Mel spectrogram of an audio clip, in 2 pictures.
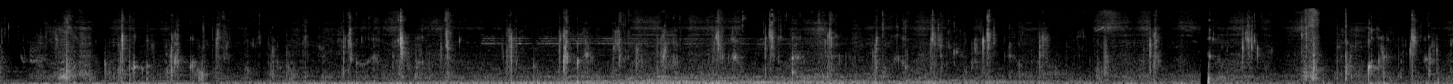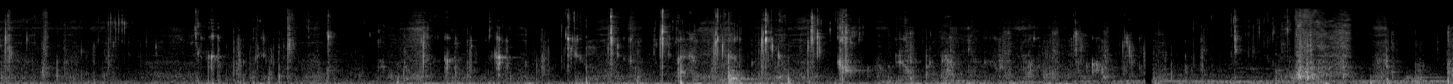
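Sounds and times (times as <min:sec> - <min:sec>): wet mouth clicks and smacks: 0:00.0 - 0:15.9
man chewing food: 0:00.0 - 0:29.0.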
